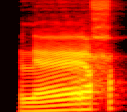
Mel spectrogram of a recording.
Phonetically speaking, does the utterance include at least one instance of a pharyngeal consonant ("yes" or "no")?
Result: yes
